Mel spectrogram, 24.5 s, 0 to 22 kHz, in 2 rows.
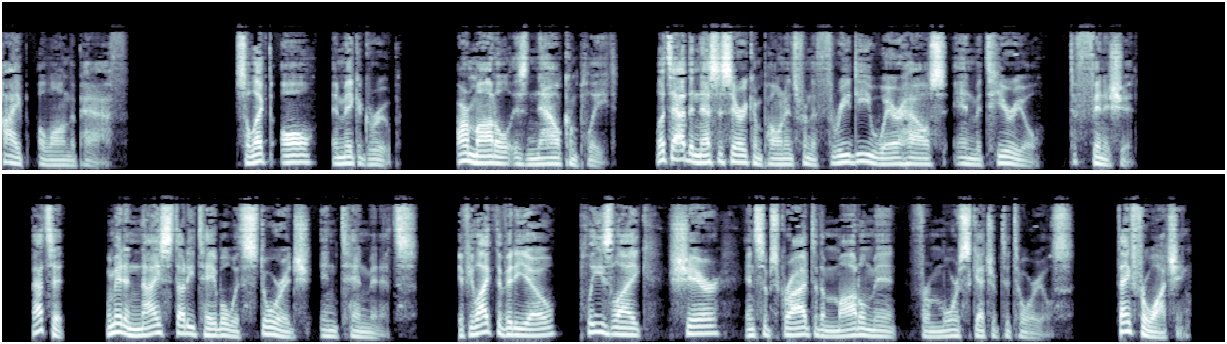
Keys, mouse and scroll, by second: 0.0 middle click, 0.1 scroll down 1, 0.2 middle click, 0.3 scroll up 1, 0.4 shift+middle click, 0.9 scroll down 1, 1.0 middle click, 1.5 g, 1.7 middle click, 1.9 scroll up 1, 2.2 m, 2.9 space, 3.0 middle click, 3.7 space, 3.8 scroll up 1, 9.0-9.7 scroll down 1, 10.4-10.9 scroll up 1, 12.4 space, 13.1-13.8 scroll down 1, 15.7 space, 17.9 space, 18.2 double click, 18.8 space, 18.9 Escape, 20.3 shift+middle click.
